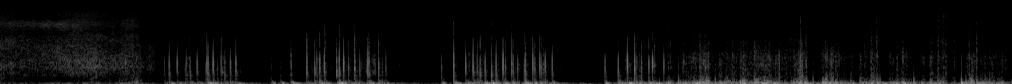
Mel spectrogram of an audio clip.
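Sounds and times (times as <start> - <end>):
steady bright hiss of rubbing: 0.0 - 1.6
cork and wood being tapped and scratched: 1.6 - 10.1.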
